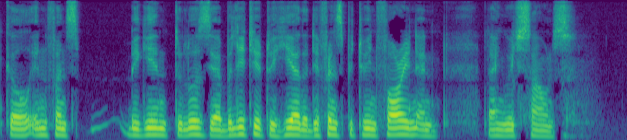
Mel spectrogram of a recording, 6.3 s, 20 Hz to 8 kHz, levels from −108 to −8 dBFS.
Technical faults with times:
none

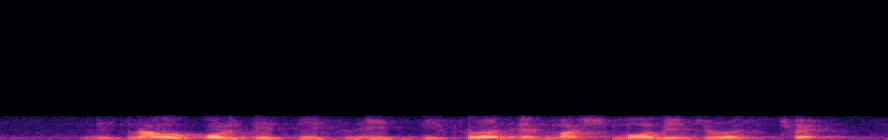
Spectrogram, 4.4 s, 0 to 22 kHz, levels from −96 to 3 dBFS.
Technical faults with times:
0.00-4.44 AMR narrowband mobile codec

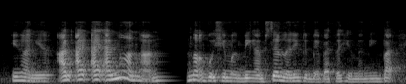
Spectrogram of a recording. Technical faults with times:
1.58-1.89 call audio freeze

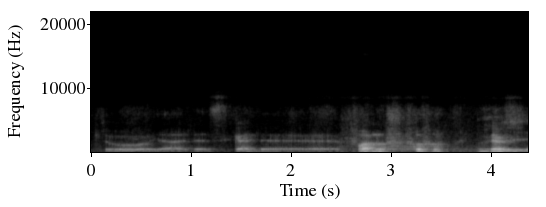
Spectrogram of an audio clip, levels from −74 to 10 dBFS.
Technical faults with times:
none

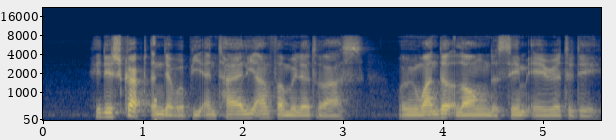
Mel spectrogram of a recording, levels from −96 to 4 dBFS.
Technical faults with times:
1.09-1.14 damaged data in a compressed stream
4.09-4.15 damaged data in a compressed stream

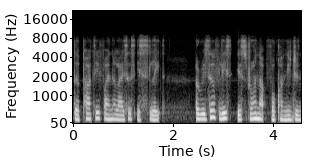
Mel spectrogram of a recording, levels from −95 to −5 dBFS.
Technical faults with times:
0.00-4.58 clock drift between sender and receiver
0.48-4.55 repeated timing corrections

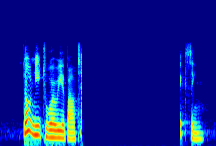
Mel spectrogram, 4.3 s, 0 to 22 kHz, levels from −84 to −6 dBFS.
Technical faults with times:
1.64-3.61 audio dropout to silence

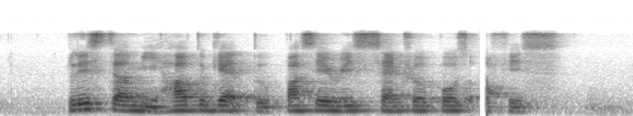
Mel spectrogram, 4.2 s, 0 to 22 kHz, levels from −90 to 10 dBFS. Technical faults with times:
3.19-3.25 digital broadcast dropout

